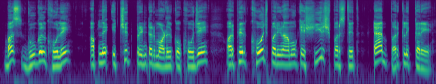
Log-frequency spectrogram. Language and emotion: Hindi, neutral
